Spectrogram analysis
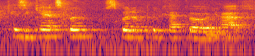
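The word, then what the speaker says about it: pūkeko: Pukeko.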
